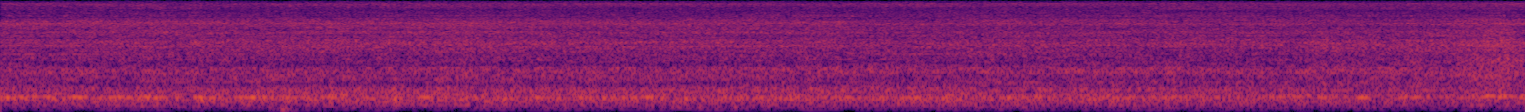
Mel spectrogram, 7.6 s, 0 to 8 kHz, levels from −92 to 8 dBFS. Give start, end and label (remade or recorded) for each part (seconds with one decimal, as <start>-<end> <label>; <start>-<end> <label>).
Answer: 0.0-6.5 recorded; 6.5-7.6 remade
